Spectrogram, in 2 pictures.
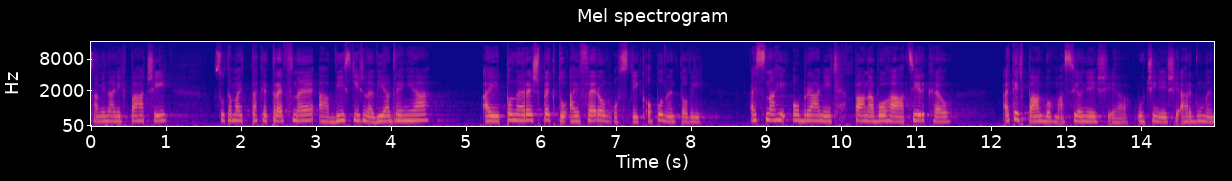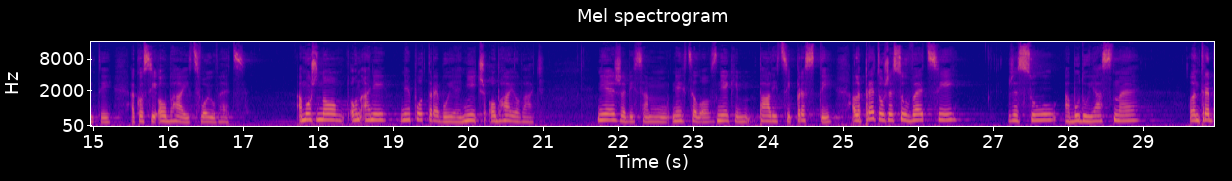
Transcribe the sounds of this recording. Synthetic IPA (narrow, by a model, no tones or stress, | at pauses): saminaɲixpaːt͡ʃi | suːt̪amajt̪akɛːt̪ɾɛfnɛːʔaʋiːsciʒnɛːʋiad̪ɾɛɲɪa | ʔa̰jpl̩nɛːɾɛʃpɛkt̪uʔajfɛːɾɔʋɔsciɡɔpɔnɛnt̪ɔʋi | ʔajsnaɦiʔɔbɾaːɲicpaːnabɔɦat͡siɾkʰɛʊ | ʔa̰jkɛcpaːnbɔɣma̰ːsilɲɛjʃɪɛ̰a̰uːt͡ʃiɲːɛjʃɪɛ̰ʔaɾɡumɛnt̪iakɔsiʔɔbɦaːjicsʋɔjuʋɛt͡s | ʔa̰mɔʒnɔɔnʔaɲiɲɛpɔt̪ɾɛbujɛɲit͡ʃɔbɦajɔʋac | ɲɪɛʒɛbisamuɲɛxt͡sɛlɔzɲɪɛkiːmpaːlit͡sipr̩st̪ialɛpɾɛt̪ɔʒɛsuːʋɛt͡si | ʒɛsuːabud̪uːjasnɛː | lɛnt̪ɾɛb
